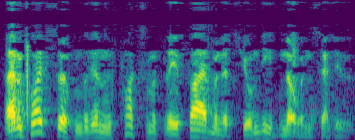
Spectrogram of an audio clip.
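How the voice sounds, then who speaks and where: A cultured villain with a husky, low voice, his speech swooping between silky calm and sudden threat. His mocking manner stays measured and polite. He comes through an old radio play recording. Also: exaggerated voice, rough recording. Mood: menacing. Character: sinister, cultured male villain holding a writer captive. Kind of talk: 1950s radio drama acting.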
